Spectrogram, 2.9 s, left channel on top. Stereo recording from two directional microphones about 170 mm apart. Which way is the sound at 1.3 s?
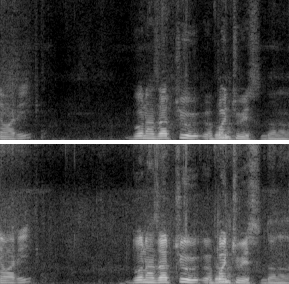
5° right (ahead or behind).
